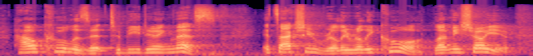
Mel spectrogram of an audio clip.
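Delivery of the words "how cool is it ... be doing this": usual speaking voice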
